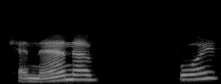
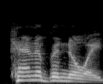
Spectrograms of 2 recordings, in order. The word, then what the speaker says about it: cannabinoid: the care numbers there's a significant amount of canana boys I can never say it right I can't say it either I can avoid okay yeah that word that one worse yeah you know what cannabinoid yeah cannabinoid um he's also making this reminds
